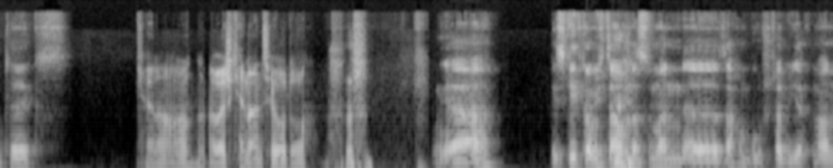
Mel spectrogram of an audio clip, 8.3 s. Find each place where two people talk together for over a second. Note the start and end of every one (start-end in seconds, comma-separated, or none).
none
